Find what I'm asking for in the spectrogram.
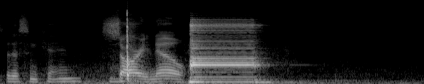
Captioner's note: wrong answer buzzer; out of time alarm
